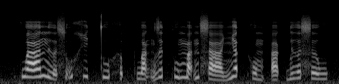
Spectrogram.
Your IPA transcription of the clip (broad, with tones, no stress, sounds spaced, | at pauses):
k w aː˨˦ n ɨ˧˩ ə̯ s ṵ˧˥ x i˦˥ t̚ t̪ u˧ h ə˨˩ p̚ k w a̰˧˨ ŋ z ə˦˥ t̚ ʔ u˨˦ m a̰˧˥ n s aː˨˩ ɲ a˦˥ t̚ k o˨˩ m ʔ a˨˩ k̚ l ɨ˨˦ ə̯ s ə˧ w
